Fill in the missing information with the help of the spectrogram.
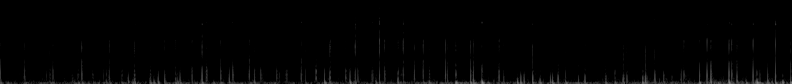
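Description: Small wooden cubes are tapped with the fingertips in a quick, uneven stream of soft, dull knocks. Each tap is short and clipped with almost no ring, its energy sitting low, with a faint high tick on top and a quiet hiss underneath throughout.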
